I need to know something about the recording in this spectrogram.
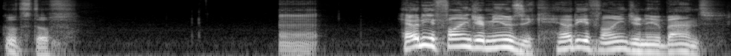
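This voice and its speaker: A man's voice: fairly high pitch, huge pitch swings. Jokey man firing off questions. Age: 30s. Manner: jokey, quick-fire questions. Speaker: podcast host. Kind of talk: casual interview.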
